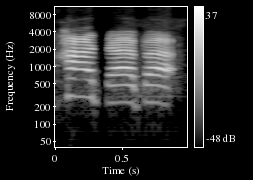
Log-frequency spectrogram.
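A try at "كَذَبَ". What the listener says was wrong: Ini bukan H ya. Kamu tuh kadang-kadang itu tadi K-nya jadi H. H, ini K.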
